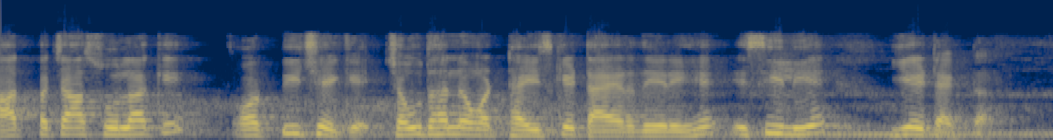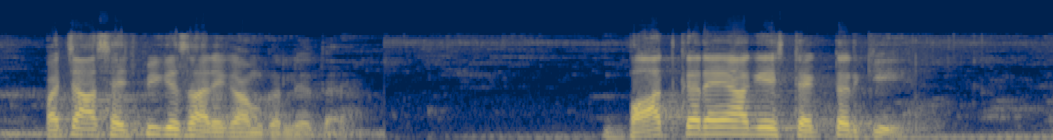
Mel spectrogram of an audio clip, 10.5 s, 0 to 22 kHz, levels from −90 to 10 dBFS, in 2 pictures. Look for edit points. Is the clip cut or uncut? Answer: uncut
